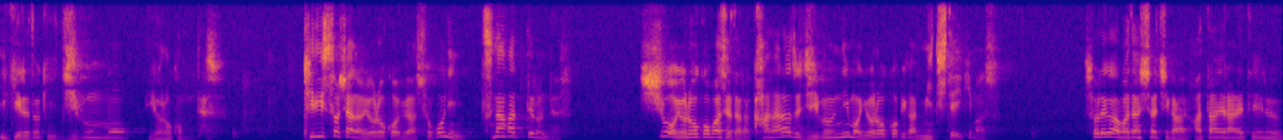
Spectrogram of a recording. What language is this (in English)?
Japanese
